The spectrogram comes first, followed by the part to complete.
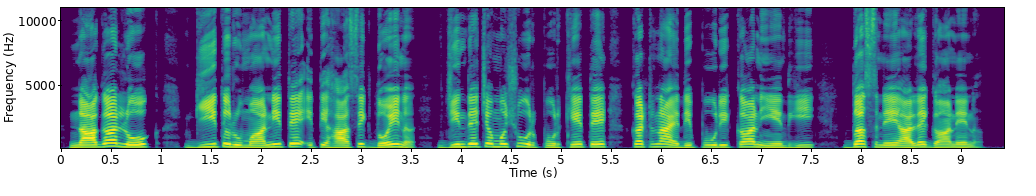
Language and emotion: Dogri, neutral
